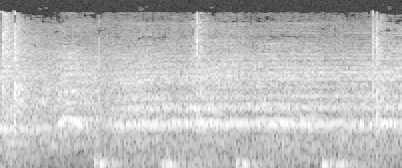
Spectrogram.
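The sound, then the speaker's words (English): A large crowd murmurs in a school gym before a basketball game, a constant hubbub of voices broken by a few dull, regular thuds. “Big crowd on hand here as you can hear it.”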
